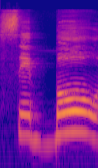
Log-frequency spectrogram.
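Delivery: middle syllable bo of cebola stressed strongest. Showing which syllable is pronounced with more force, stress on bo. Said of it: "foi a sílaba bo".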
